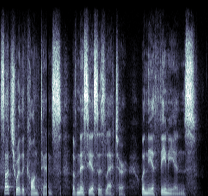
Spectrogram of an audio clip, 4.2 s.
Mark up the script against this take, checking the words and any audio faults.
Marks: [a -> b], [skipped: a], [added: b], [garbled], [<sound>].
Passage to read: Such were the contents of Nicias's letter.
Such were the contents [dropout] of Nicias's letter. [added: When the Athenians]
